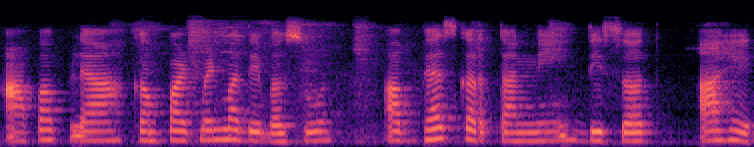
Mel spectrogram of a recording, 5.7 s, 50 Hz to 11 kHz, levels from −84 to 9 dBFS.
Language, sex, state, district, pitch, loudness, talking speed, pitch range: Marathi, female, Maharashtra, Gondia, 200 Hz, -20 LUFS, 75 wpm, 195-210 Hz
